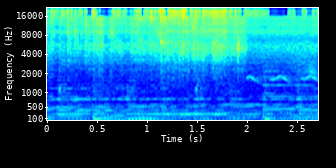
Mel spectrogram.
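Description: Raw plantain slices fry in a pan for a spicy vazhakkai varuval, giving a steady, close sizzle with faint crackles and a couple of soft low knocks, no voices.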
